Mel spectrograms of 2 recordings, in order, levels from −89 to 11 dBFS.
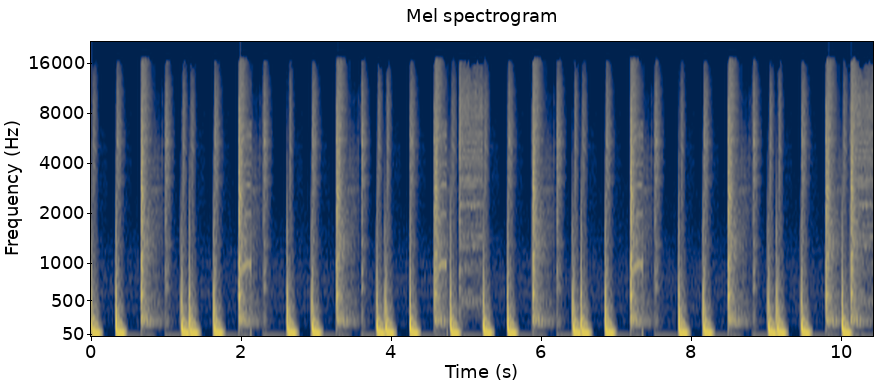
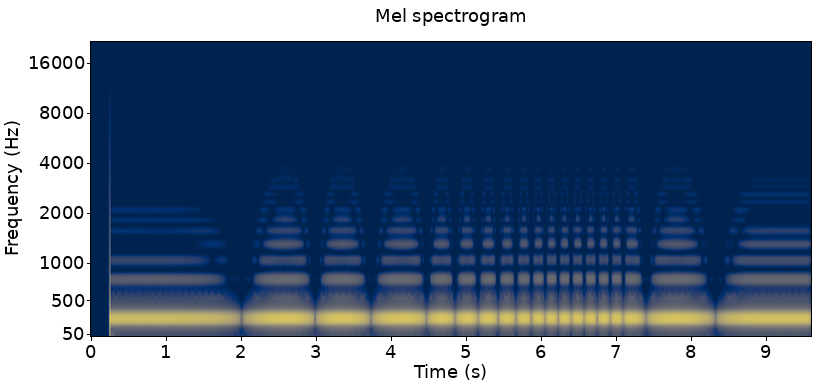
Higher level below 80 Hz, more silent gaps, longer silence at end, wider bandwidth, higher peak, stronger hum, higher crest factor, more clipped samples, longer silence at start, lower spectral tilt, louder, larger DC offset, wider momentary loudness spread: first, -10 dBFS vs -60 dBFS; neither; about the same, 0 s vs 0 s; first, 17 kHz vs 0.8 kHz; first, 0 dBFS vs -4 dBFS; neither; about the same, 10 dB vs 6 dB; neither; second, 0 s vs 0.25 s; second, -5.5 dB/octave vs -13 dB/octave; about the same, -11 LUFS vs -11 LUFS; first, 0.4% vs under 0.1%; first, 11 LU vs 6 LU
